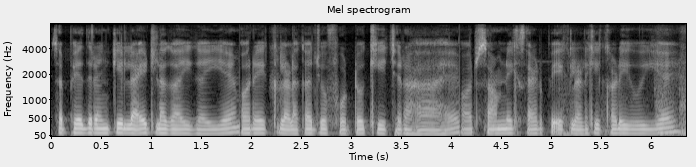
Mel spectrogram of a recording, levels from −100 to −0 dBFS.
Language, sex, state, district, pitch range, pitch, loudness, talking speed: Hindi, male, Chhattisgarh, Jashpur, 105-115 Hz, 105 Hz, -26 LUFS, 235 wpm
